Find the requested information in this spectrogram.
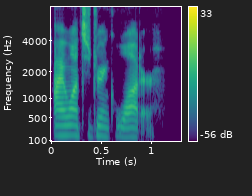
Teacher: You hit want hard, your vocal tract instantly relaxes into the schwa for t, and then you tense back up for drink.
